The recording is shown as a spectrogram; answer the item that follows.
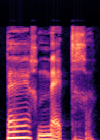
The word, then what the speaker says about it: permettre: will pronounce it like okay, so permettre, final not really pronounced.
